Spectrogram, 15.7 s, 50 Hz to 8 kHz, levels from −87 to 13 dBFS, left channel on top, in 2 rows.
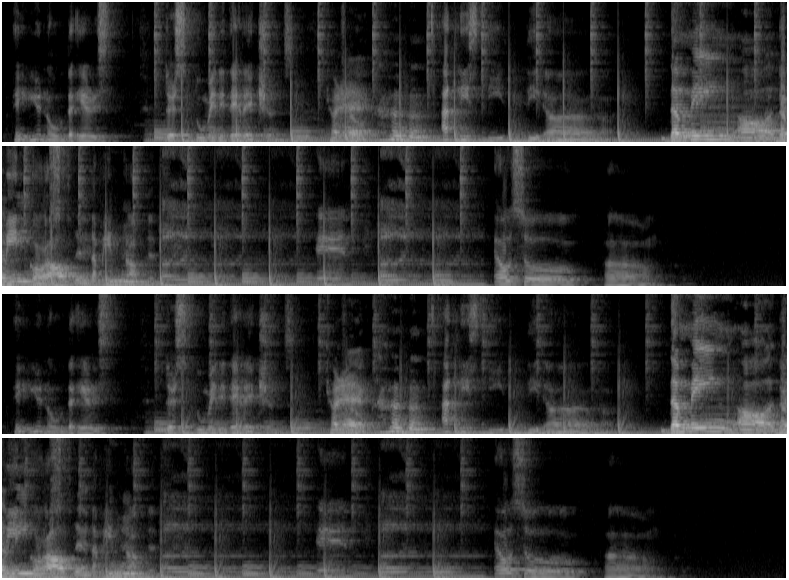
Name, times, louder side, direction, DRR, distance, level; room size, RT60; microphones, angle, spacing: voice 1, 0.1-1.1 1.6-2.9 3.5-3.7 4.4-6.2 7.6-10.1 11.0-11.5 12.8-14.5, left 3 dB, 30° left, 9 dB, 0.7 m, -37 dB
sound 1, 1.4-12.7, left 2 dB, 60° left, 1.0 m, -38 dB
voice 2, 3.3-4.3 6.6-9.3, right 2 dB, 20° right, 5 dB, 0.9 m, -29 dB
9.5 x 9.4 x 3.6 m, 0.73 s
head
